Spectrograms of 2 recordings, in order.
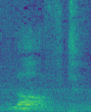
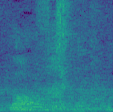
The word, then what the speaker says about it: laughed: F is voiceless. So we add T. Laughed. Laughed.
